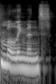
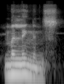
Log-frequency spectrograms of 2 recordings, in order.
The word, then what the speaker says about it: Malignance: malignance malignance Mal Molin I listened to Google Translate pronounce it like 10 times when I first saw this items I think it's malignance malignance yeah funny items in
